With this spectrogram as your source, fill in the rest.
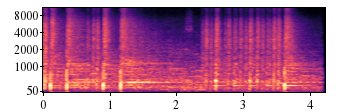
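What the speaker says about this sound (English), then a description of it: "all of a sudden you have that crisp snare sound" Sharp, crisp Ludwig snare drum hits with a buzzing rattle from engaged snares, struck in a loose irregular pattern up close, some in quick flurries.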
